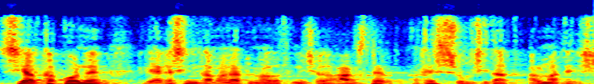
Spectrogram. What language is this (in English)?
Catalan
